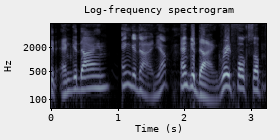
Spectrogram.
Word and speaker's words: Engadine: Engadine, yep.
